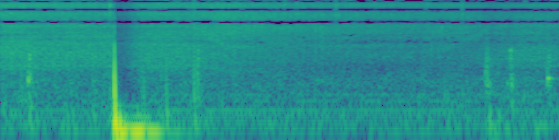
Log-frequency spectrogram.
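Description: Steaks sizzling on a Pampered Chef Deluxe electric grill and griddle: a steady hiss that slowly fades. A single thump about a second in.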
